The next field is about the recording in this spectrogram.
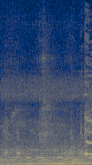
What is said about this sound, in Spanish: Imagina cómo la gallina y el gallo comparten su sabiduría contigo mientras interactúas con ellos observándolos de cerca o convirtiéndote en alguno de ellos, como tú prefieras.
